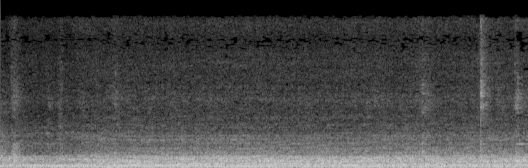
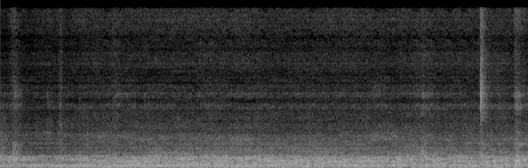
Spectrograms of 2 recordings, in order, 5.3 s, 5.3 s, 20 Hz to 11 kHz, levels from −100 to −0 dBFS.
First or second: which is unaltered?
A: first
